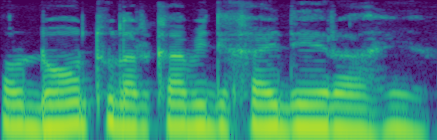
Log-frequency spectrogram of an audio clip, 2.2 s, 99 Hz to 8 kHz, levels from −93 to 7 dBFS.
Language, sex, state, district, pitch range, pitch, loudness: Hindi, male, Arunachal Pradesh, Papum Pare, 140-150 Hz, 150 Hz, -12 LUFS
